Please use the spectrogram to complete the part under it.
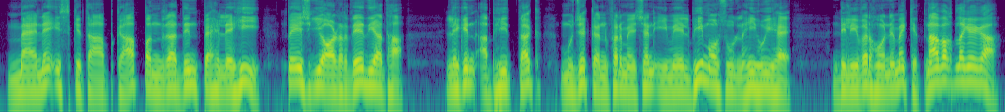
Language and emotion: Urdu, angry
